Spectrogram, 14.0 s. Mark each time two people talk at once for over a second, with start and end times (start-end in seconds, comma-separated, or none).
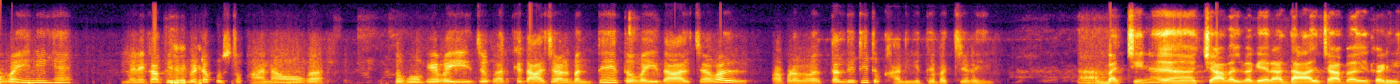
none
